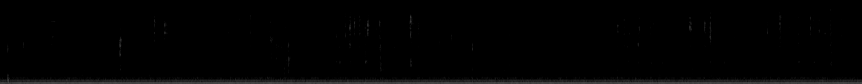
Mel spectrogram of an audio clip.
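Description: Faint typing on a computer keyboard: scattered keystrokes with quicker runs in the middle and near the end, over a steady low hum.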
